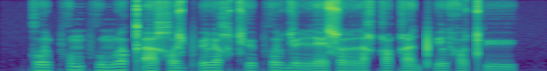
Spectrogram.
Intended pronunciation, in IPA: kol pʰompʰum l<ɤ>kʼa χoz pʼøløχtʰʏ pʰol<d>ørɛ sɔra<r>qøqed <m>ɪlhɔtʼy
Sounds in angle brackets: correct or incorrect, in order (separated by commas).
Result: incorrect, correct, incorrect, incorrect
